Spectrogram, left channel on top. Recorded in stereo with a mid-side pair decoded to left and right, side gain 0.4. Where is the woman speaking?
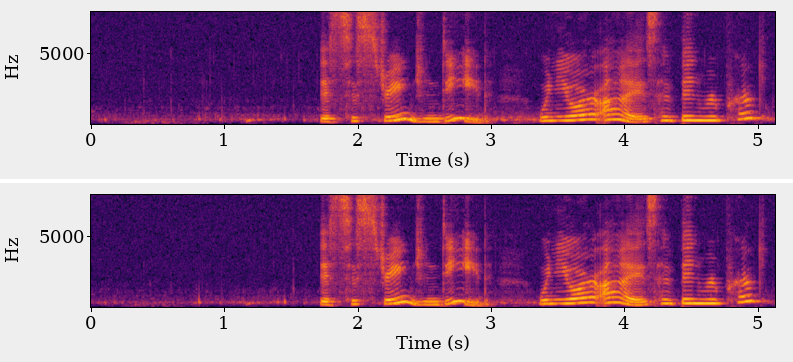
20° right, 0.8 m.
